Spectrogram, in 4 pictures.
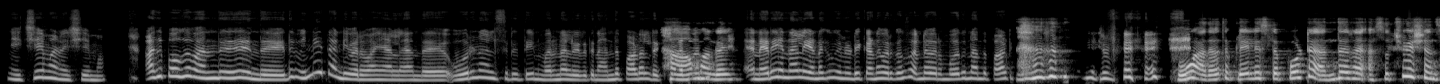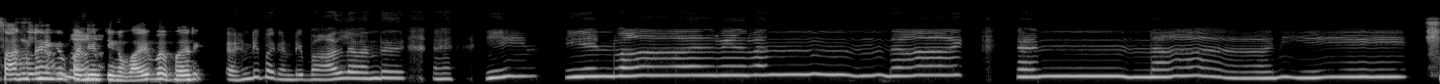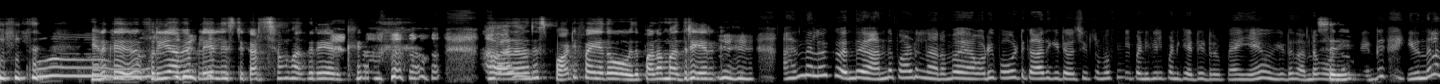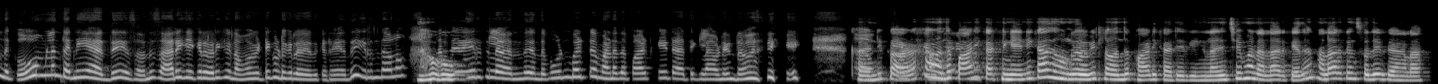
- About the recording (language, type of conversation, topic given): Tamil, podcast, ஒரு பாடல்பட்டியல் நம் மனநிலையை மாற்றும் என்று நீங்கள் நினைக்கிறீர்களா?
- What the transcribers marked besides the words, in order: distorted speech; chuckle; in English: "ப்ளேலிஸ்ட்ல"; unintelligible speech; laugh; laughing while speaking: "சிச்சுவேஷன் சாங்லாம் நீங்க பண்ணியிருக்கீங்க வைபு மாரி"; in English: "சிச்சுவேஷன் சாங்லாம்"; other background noise; laughing while speaking: "ஆமா"; in English: "வைபு"; tapping; singing: "ஏன் என் வாழ்வில் வந்தாய் கண்ணா நீ, ஓ!"; laughing while speaking: "எனக்கு ஃப்ரீயாவே ப்ளே லிஸ்ட் கிடைச்ச மாதிரியே இருக்கு"; in English: "ஃப்ரீயாவே ப்ளே லிஸ்ட்"; drawn out: "ஓ!"; laugh; chuckle; laughing while speaking: "அவன்"; in English: "ஸ்பாட்டிஃபை"; chuckle; in English: "ஃபீல்"; mechanical hum; in English: "ஃபீல்"; "வந்து" said as "சந்த"; in English: "சாரி"; laughing while speaking: "ஓ!"; laughing while speaking: "கேட்டு ஆத்திக்கலாம் அப்டின்ற மாரி. அப்டி இருக்குங்க"; unintelligible speech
